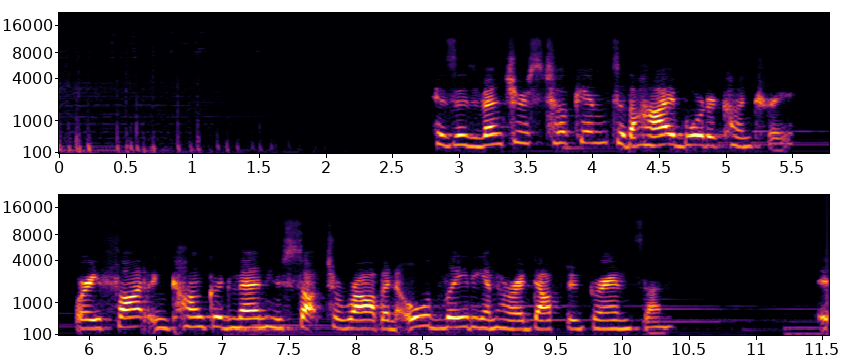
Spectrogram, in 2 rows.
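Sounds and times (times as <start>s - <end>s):
white horse galloping hoofbeats: 0.0s - 2.2s
speech: 2.9s - 10.5s.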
